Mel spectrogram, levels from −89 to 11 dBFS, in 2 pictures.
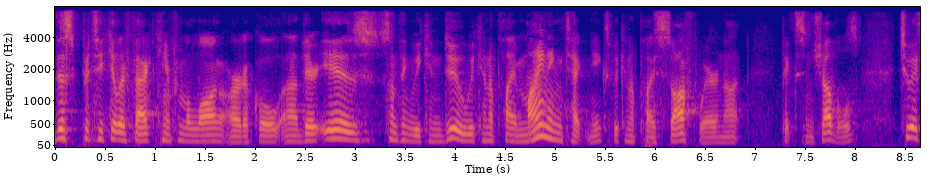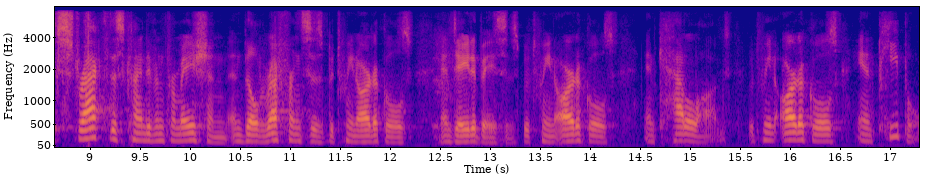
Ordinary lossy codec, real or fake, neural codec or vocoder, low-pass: AAC, 32 kbps; real; none; 7.2 kHz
